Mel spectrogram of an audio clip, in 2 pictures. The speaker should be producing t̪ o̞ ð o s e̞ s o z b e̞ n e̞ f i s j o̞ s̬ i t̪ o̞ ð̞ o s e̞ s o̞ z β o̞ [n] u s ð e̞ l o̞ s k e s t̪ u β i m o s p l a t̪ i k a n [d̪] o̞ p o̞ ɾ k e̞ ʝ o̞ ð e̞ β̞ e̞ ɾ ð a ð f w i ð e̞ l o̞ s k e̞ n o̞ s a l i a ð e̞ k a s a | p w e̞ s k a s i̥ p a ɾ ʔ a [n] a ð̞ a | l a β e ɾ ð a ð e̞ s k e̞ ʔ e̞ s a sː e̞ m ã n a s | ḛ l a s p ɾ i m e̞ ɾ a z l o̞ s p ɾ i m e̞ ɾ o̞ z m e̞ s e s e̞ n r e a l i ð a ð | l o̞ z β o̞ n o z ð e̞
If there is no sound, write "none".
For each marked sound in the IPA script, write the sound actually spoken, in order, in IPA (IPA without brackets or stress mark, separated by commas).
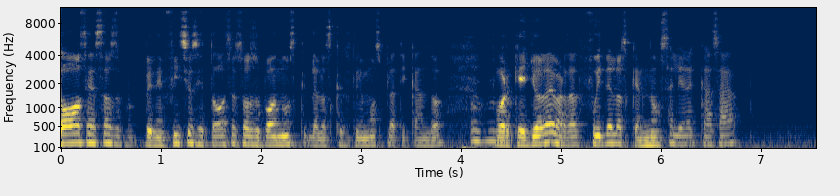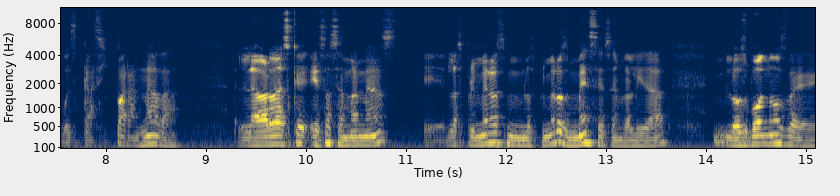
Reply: n, d̪, n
